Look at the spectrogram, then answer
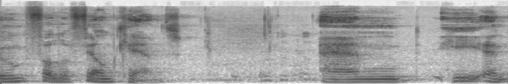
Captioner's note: laughter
